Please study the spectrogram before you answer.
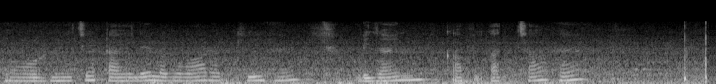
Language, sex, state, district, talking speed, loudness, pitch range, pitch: Hindi, male, Haryana, Jhajjar, 85 wpm, -22 LUFS, 165-185 Hz, 175 Hz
